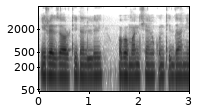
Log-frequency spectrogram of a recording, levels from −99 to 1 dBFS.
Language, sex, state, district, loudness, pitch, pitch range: Kannada, male, Karnataka, Bidar, -19 LUFS, 115 Hz, 115-120 Hz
